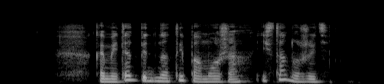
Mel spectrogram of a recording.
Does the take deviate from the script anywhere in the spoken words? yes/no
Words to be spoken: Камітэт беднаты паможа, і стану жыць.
no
